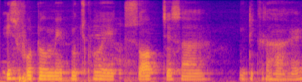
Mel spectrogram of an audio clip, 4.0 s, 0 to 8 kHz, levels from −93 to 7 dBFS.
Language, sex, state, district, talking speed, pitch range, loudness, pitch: Hindi, male, Sikkim, Gangtok, 150 wpm, 110-120 Hz, -18 LUFS, 115 Hz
